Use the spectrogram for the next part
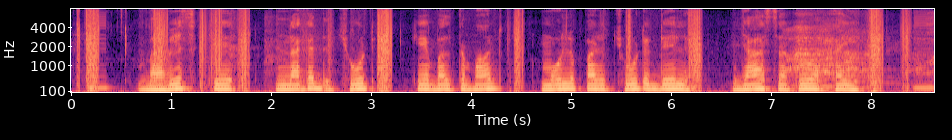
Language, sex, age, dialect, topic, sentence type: Magahi, male, 18-24, Southern, banking, statement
